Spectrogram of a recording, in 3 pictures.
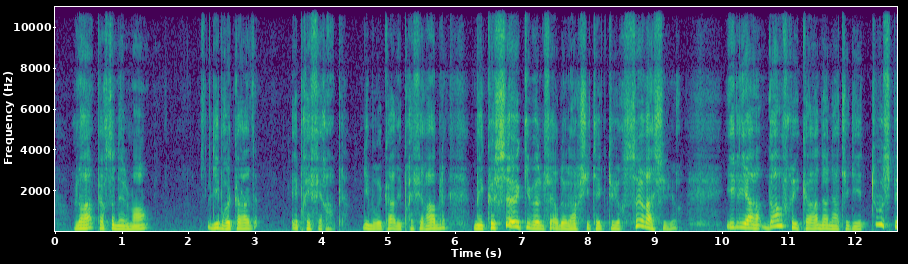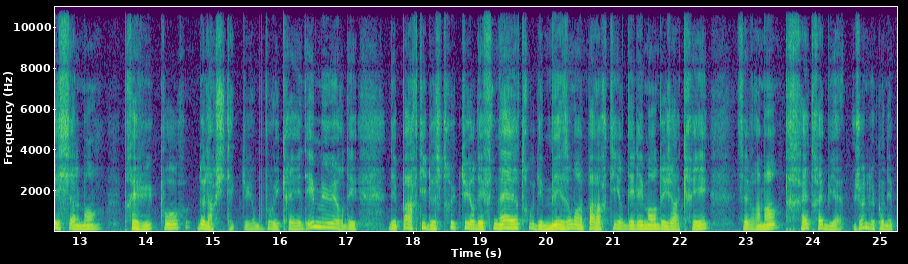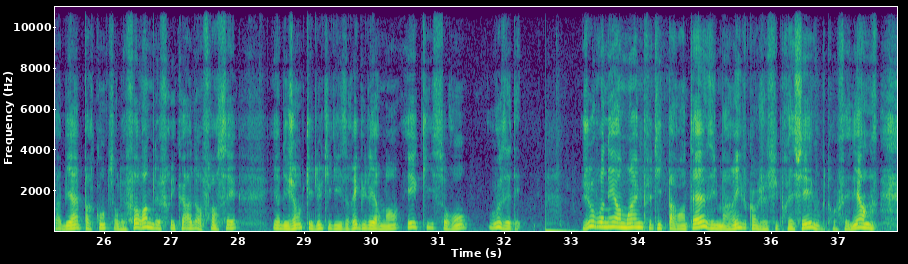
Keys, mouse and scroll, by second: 8.6 click.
